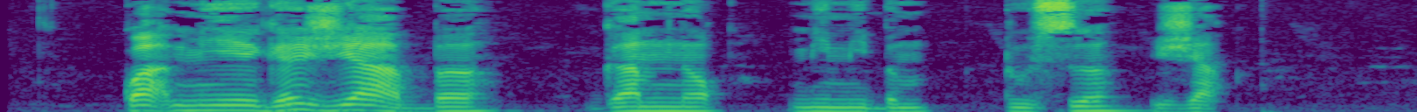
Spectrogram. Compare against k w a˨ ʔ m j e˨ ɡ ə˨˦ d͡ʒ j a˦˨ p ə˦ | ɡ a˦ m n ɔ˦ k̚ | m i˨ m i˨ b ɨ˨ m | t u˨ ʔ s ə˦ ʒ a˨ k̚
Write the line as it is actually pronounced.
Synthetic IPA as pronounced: k w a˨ ʔ m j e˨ ɡ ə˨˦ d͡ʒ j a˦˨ b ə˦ | ɡ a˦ m n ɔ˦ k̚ | m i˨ m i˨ b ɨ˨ m | t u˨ s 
